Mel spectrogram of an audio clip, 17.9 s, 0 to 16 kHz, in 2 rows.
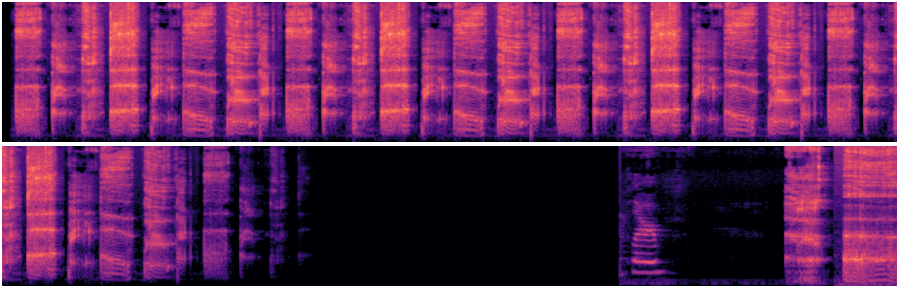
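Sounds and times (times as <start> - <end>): rapid short burps: 0.1 - 11.8, 16.8 - 17.9.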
